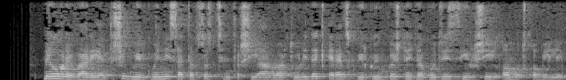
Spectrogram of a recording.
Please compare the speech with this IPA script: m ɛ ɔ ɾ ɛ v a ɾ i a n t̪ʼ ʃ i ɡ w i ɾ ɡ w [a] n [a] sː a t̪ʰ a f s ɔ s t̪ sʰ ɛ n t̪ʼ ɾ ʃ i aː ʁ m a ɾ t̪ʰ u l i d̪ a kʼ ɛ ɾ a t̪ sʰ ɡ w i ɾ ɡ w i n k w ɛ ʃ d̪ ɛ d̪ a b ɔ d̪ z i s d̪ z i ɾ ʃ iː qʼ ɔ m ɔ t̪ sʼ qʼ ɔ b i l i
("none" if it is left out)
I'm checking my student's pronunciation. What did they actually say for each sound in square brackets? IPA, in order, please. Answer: i, i

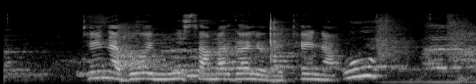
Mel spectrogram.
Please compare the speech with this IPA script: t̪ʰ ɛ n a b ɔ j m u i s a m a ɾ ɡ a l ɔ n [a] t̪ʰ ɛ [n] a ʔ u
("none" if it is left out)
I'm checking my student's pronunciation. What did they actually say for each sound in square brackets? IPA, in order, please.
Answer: ɛ, n

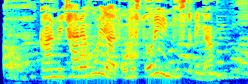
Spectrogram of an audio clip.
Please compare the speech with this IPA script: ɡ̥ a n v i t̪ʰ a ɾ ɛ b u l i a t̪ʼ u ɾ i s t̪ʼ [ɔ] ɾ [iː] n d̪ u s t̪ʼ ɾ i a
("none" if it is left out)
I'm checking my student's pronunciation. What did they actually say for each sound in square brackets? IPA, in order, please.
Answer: u, iː

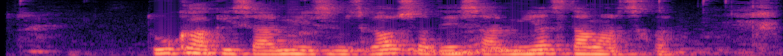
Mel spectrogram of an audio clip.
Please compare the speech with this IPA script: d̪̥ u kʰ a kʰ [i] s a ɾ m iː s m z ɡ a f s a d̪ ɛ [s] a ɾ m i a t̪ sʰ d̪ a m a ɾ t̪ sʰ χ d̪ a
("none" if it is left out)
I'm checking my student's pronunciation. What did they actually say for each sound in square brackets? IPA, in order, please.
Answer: i, s

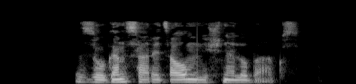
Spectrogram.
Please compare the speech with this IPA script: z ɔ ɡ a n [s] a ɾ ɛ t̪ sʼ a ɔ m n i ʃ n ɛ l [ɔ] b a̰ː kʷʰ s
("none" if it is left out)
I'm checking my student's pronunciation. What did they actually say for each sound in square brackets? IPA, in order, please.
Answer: s, ɔ

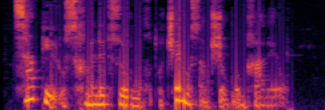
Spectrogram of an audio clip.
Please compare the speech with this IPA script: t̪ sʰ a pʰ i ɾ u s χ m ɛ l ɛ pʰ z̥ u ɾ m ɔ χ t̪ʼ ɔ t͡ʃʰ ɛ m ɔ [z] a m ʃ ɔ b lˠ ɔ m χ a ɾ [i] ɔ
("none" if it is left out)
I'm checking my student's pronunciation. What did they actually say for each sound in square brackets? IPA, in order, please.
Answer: s, ɛ

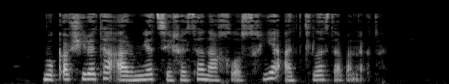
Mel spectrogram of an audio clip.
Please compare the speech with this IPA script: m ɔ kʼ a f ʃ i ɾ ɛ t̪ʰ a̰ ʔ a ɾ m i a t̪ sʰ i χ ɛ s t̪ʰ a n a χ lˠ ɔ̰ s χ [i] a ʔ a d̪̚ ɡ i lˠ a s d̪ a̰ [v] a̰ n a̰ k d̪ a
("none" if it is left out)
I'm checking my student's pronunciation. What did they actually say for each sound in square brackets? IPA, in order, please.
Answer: i, b

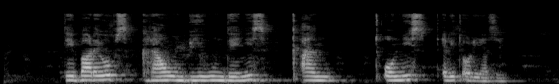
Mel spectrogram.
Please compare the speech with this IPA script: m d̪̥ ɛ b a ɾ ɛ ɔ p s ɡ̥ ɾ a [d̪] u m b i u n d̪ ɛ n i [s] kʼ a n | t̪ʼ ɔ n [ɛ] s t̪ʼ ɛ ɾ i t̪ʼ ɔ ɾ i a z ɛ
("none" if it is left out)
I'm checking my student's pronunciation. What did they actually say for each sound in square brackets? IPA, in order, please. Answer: none, s, i

